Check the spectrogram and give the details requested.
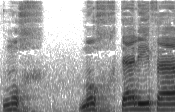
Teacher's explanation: الراء مفخمه لانها ساكنه قبلها مفتوح مختلفا ميم مضمومه ثم خاء لا تسحب ضمه الميم الى الخاء تجعل الشفتين مضمومه من الميم الى الخاء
